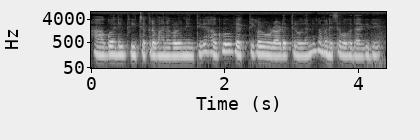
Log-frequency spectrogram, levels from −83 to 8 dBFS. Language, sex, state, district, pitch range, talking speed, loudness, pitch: Kannada, female, Karnataka, Bidar, 155-175 Hz, 120 wpm, -13 LUFS, 165 Hz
